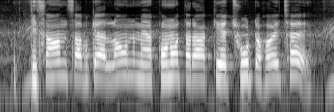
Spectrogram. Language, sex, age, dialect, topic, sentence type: Maithili, male, 18-24, Eastern / Thethi, agriculture, question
